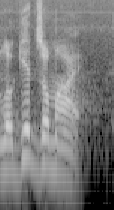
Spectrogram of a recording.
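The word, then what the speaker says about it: logizomai (λογίζομαι): And in the original, this word is, in the Greek, it's pronounced, it has L-O-G at the beginning of it, logizomai. And so what this means is not log like axemen, like chopping down trees.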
